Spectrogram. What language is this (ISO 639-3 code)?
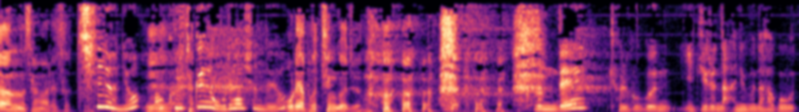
kor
